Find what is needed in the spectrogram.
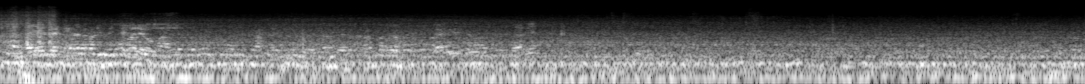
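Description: Workshop background: a steady low machine hum with indistinct voices, the voices loudest in the first two seconds.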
